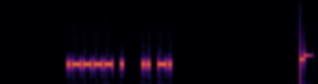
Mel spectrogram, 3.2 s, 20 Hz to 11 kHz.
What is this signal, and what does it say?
Morse code, heard as a keyed tone, about 42 wpm, 700 Hz. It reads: 1E IN
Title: Field Day Exchanges - 45wpm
